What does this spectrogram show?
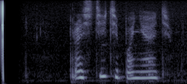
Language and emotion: Russian, sad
